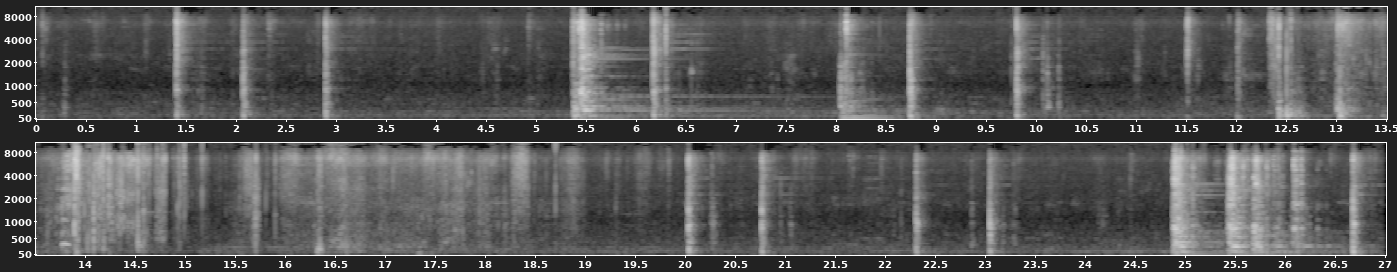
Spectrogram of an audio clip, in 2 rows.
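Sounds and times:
basketball hitting hoop rim: 0:05.4 - 0:06.6, 0:08.1 - 0:09.0, 0:24.9 - 0:26.8.

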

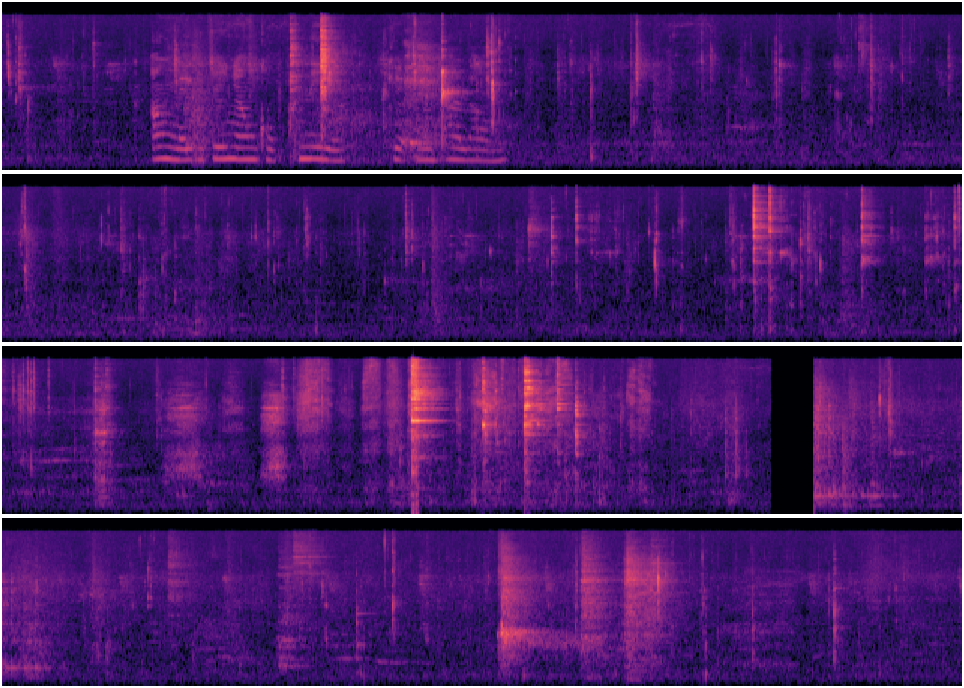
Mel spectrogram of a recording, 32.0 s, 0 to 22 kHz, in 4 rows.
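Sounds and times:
chewing: 0:03.1 - 0:17.4, 0:23.2 - 0:32.0
utensils clinking on ceramic bowls: 0:14.2 - 0:17.0, 0:19.4 - 0:21.0.

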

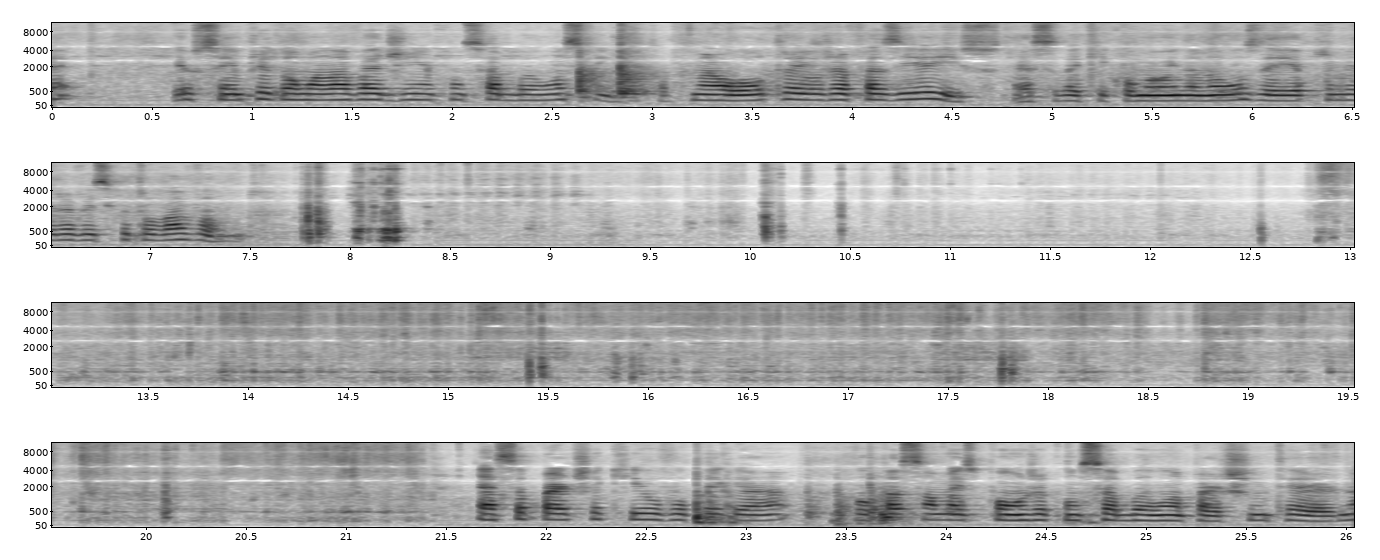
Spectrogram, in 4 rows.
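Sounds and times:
tap water running into sink: 0:12.8 - 0:21.5.

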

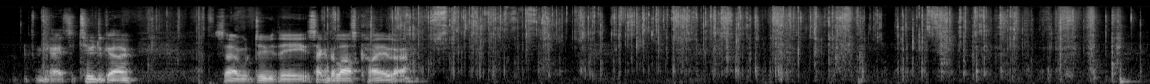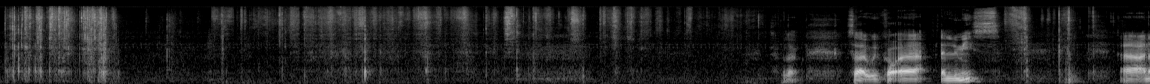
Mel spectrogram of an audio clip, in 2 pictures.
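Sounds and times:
foil wrapper tearing and crinkling: 0:03.2 - 0:12.7.

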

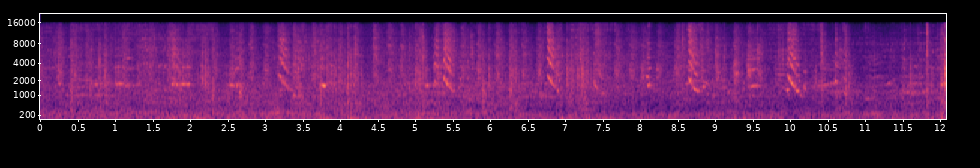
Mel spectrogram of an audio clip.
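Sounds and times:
train cars rumbling and clacking: 0:00.0 - 0:12.0
high wheel squeals: 0:00.3 - 0:04.1.

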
